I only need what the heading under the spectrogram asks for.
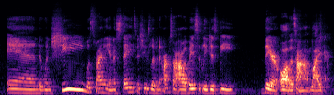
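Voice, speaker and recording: Behind noticeable background noise, a woman speaks in an American accent with a very deep, low pitch. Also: fairly quick pace. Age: 20s. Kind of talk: casual talk to camera. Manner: chatty, upbeat.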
